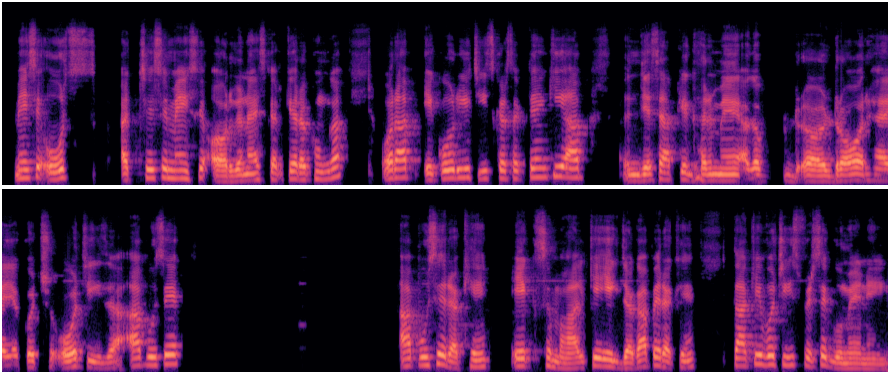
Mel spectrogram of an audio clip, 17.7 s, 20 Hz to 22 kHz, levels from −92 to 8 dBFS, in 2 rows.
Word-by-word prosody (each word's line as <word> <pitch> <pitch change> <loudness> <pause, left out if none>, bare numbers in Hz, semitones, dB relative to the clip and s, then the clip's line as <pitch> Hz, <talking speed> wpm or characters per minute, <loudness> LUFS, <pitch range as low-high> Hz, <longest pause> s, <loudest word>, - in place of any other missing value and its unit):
मैं 180 - +1
इसे 180 - 0
और 150 +5 +3
स 465 - -12 0.3
अच्छे 185 - +1
से 185 +1 0
मैं 175 -1 +1
इसे 170 +4 -3
ऑर्गेनाइज़ 125 +5 +2
करके 165 - 0
रखूँगा। 160 +6 0 0.5
और 180 - +4
आप 190 0 +1
एक 140 +2 -2
और 180 +1 +3
ये 190 - +1
चीज़ 170 0 -6
कर 175 - +1
सकते 170 +3 -4
हैं 195 0 -3
कि 220 +2 -1
आप 190 0 +2 0.6
जैसे 135 0 +2
आपके 150 0 -2
घर 130 0 -1
में 130 -1 +2
अगर 125 -1 -2
ड्रॉ 115 -1 +4
ड्रॉवर 130 +3 +3
है 125 -1 +2
या 130 - -2
कुछ 410 +1 -1
और 415 +2 +4
चीज़ 120 -2 -5
है - - 0 0.2
आप 170 +1 -2
उसे 190 +3 +3 2.3
आप 160 +1 0
उसे 175 +3 +3
रखें 145 0 0 0.4
एक 160 0 -1
संभाल 120 -7 -1
के 170 - +4
एक 135 -3 +1
जगह 135 +5 +3
पे 175 - +3
रखें 135 0 0 0.4
ताकि 165 +4 +1
वो 190 0 +3
चीज़ 180 0 -4
फ़िर 160 -3 -2
से 185 - 0
गुमे 110 -2 -1
नहीं। 105 -1 -6
160 Hz, 185 wpm, -21 LUFS, 130-180 Hz, 2.3 s, और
